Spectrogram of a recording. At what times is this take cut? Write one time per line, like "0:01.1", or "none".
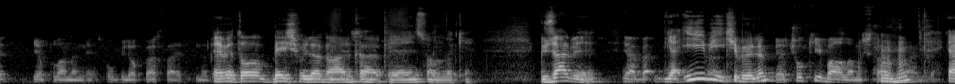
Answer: none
